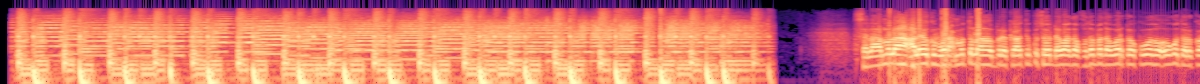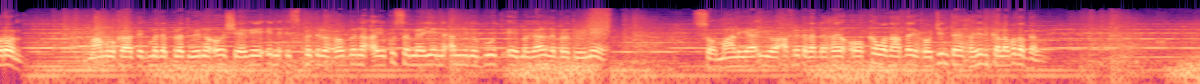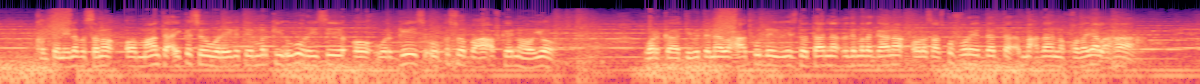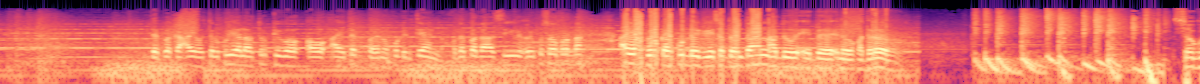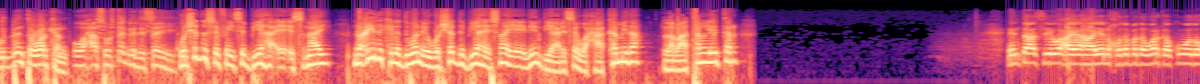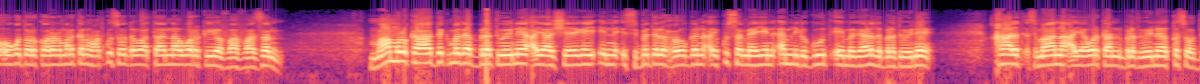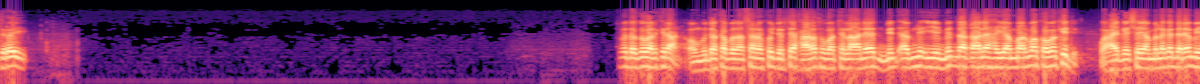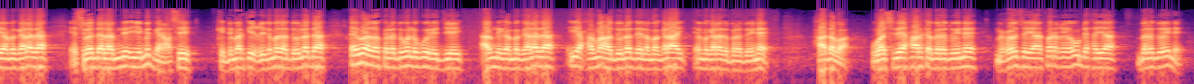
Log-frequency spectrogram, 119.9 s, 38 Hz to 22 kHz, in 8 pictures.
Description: Dhageeyso Warka Duhurnimo ee Radiojowhar 21/01/2025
